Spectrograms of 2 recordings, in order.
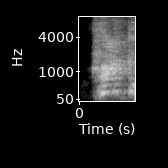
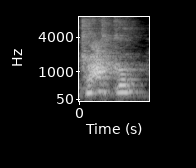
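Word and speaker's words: Chakah: Haka is wisdom. You don't pronounce it Kaka. You pronounce it haka.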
